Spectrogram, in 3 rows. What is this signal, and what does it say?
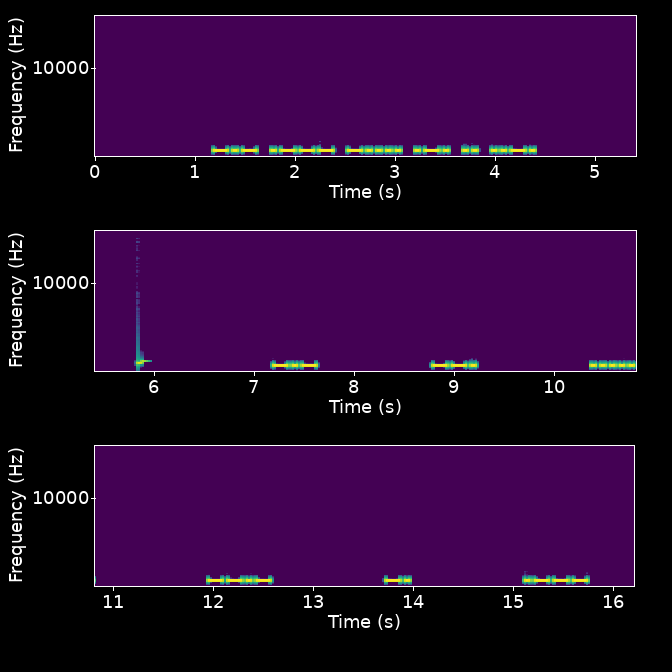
Morse code, heard as a keyed tone, about 25 wpm, spaced as for 11 wpm, 700 Hz. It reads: KJ6RIF KG5QNJ
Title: USA Call Signs - 8x Character Spacing - 25wpm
